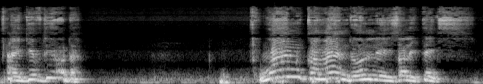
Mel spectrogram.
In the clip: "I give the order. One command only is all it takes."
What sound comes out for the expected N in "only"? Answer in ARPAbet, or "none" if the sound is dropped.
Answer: N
